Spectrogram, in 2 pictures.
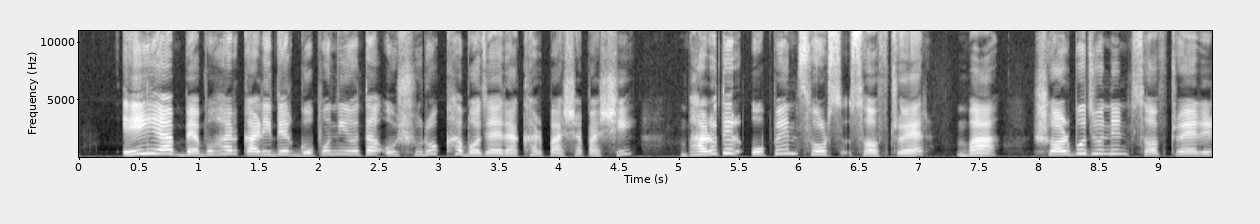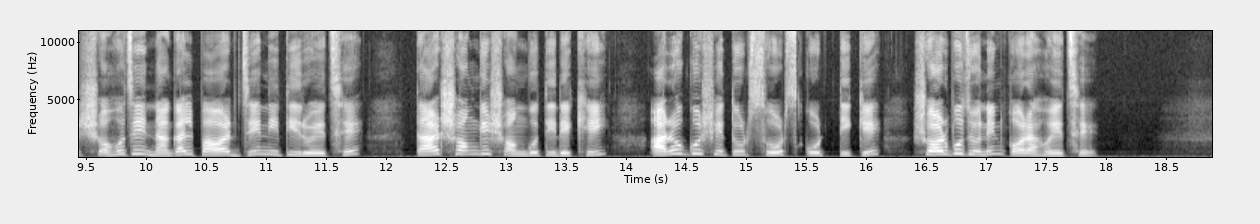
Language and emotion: Bengali, neutral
